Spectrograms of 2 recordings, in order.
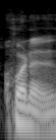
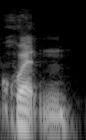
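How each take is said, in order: First: The name is said without a T sound. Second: The name is said with a T sound. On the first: The speaker calls it right. "no T" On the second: The speaker calls it wrong. "not Quentin"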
